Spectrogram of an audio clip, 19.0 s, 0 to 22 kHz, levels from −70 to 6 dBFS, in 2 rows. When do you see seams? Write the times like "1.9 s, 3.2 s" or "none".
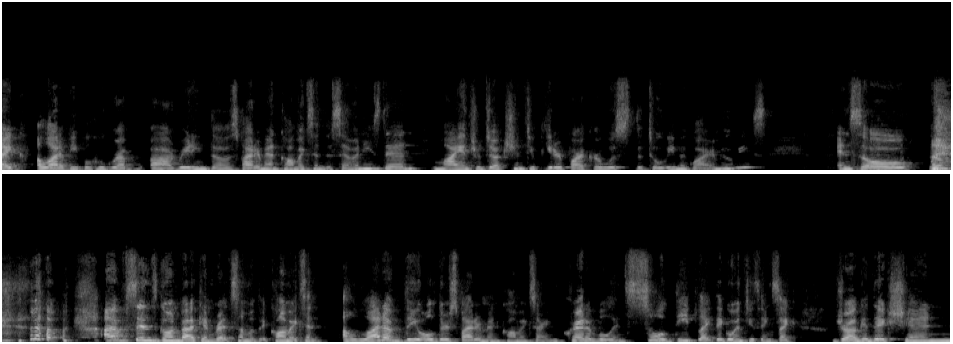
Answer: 4.2 s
